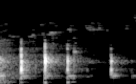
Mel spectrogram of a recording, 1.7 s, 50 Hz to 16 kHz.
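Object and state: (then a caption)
Solid aluminium swing arm. Four short knocks on the aluminium swing arm of a United TX1800 electric motorcycle, made from two castings joined in the middle. Each knock is a dull, dead tap centred near 1 kHz that dies away almost instantly with no ring, sounding solid and showing a rigid mounting.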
